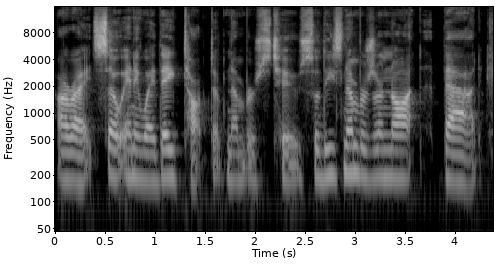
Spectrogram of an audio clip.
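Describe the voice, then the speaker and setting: Moderate pace on a very clean recording with a silent background. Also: woman. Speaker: tarot reader. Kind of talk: livestream teaching talk. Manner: halting.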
